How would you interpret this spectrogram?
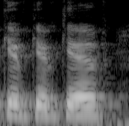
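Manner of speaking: normal talking voice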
